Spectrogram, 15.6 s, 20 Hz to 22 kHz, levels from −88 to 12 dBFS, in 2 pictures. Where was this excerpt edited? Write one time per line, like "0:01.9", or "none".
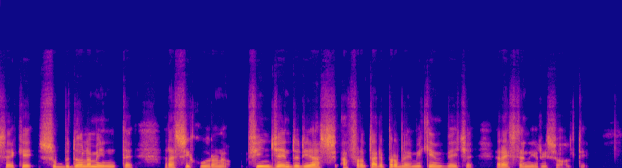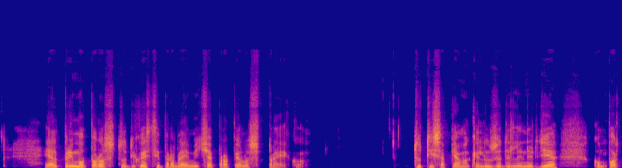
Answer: none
